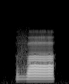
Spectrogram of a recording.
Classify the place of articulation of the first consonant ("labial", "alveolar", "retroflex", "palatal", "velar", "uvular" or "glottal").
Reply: labial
